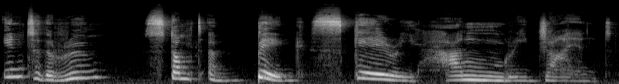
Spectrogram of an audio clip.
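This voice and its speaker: A woman reading a bedtime story aloud to children, dramatically, with emphatic drawn-out words and hushed suspense. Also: medium pitch, lively intonation.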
